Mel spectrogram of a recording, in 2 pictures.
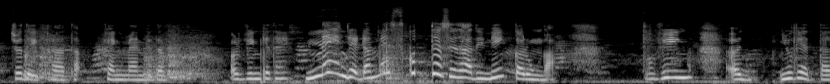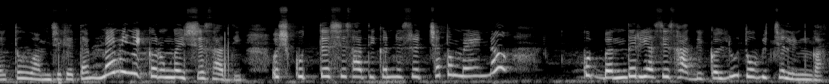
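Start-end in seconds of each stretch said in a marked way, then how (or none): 3.1-5.6 put-on refusing boy. A narrator's reading. Wing refuses marriage. 9.2-16.5 put-on refusing boy. A narrator's reading. Vam ji refuses marriage.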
